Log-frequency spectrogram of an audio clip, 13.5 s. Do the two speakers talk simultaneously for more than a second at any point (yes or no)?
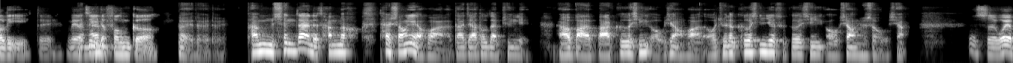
no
